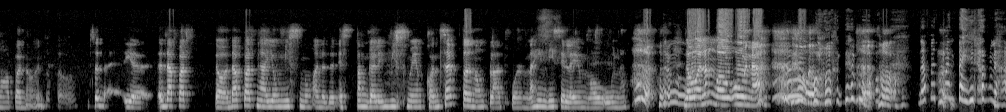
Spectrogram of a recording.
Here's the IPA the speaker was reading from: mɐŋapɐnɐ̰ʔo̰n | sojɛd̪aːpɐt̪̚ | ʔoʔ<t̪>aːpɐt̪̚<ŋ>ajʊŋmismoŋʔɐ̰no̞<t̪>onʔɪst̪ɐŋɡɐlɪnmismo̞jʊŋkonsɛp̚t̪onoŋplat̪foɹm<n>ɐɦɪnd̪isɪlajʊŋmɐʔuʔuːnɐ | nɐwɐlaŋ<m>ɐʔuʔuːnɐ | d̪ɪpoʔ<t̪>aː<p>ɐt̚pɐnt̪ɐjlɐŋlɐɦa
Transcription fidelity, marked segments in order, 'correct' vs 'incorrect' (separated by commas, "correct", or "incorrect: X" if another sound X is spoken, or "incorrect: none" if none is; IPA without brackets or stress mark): incorrect: d̪, correct, incorrect: d̪, correct, correct, incorrect: d̪, correct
